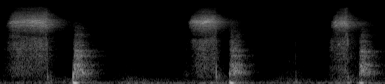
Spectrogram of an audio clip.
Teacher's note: After you have completed the S portion of the sound, move your teeth apart while you close your lips. The P portion of the sound is created when you release your lips outward while sending air from your mouth.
